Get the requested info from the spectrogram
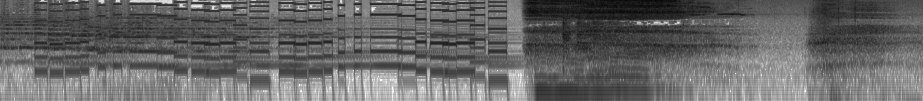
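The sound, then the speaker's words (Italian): A short melodic musical phrase gives way to a loud, drawn-out yawn with a groaning voiced quality, fading off before a brief breathy exhale at the end. “Sbadiglio che però spero non vi abbia così fiaccato”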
